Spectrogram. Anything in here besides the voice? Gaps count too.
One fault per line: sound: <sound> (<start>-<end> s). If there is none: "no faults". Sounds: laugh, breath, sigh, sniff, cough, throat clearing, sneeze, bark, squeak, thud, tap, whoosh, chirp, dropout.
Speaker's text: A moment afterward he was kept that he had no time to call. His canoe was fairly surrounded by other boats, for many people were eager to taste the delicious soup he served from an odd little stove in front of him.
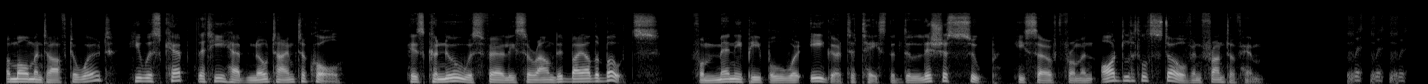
sound: laugh (13.5-14.1 s)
